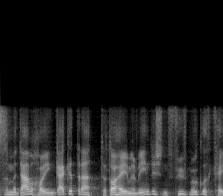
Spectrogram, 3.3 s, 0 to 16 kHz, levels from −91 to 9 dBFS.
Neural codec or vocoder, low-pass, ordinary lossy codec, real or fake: codec, 16 kHz, about 1 kbps, DyCAST, with the encoder's durations; 7.2 kHz; AAC, 96 kbps; fake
